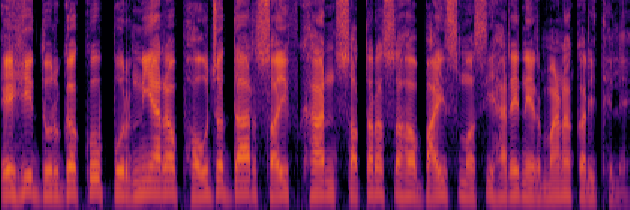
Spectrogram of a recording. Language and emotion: Odia, neutral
